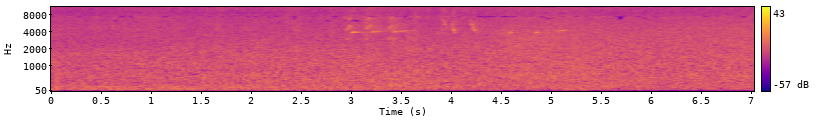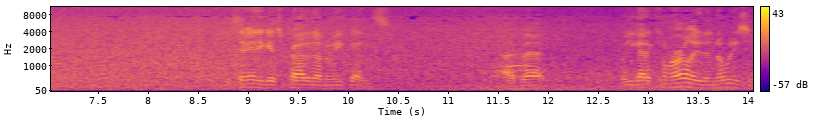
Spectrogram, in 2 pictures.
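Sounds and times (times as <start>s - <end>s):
surf on sandy beach: 0.0s - 14.0s.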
